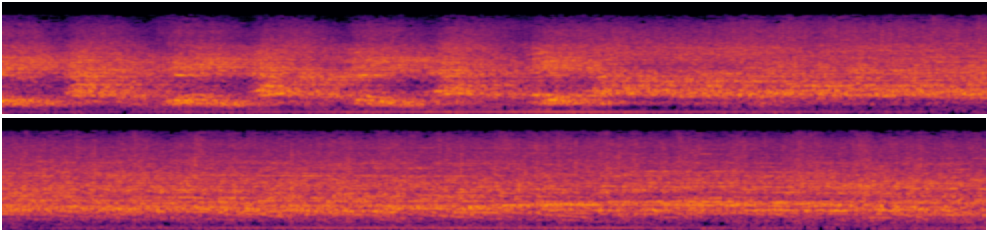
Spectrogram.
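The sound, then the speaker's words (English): A large stadium crowd roars steadily, rhythmic bursts of shouting 'Eagles' in the first few seconds settling into a loud, sustained wash of cheering and whooping with a low hum underneath. “A little bit more robustly on Eagles. And then cheer after Applaud, Eagles.”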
